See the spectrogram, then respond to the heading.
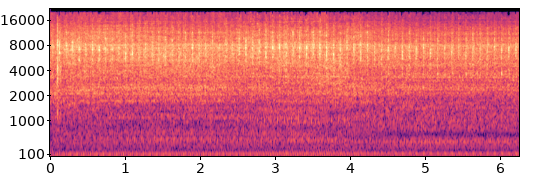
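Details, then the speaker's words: Subaru Impreza GC8 WRX EJ22 after coolant crossover pipe repair: new light, quick ticking over idle that rises with revs, then goes away; owner suspects an exhaust leak needing tightening, unconfirmed. "So I don't know if you guys could hear that, but that little ticking kind of went up a bit with the, my brain can't think, with the acceleration, but now it's gone."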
